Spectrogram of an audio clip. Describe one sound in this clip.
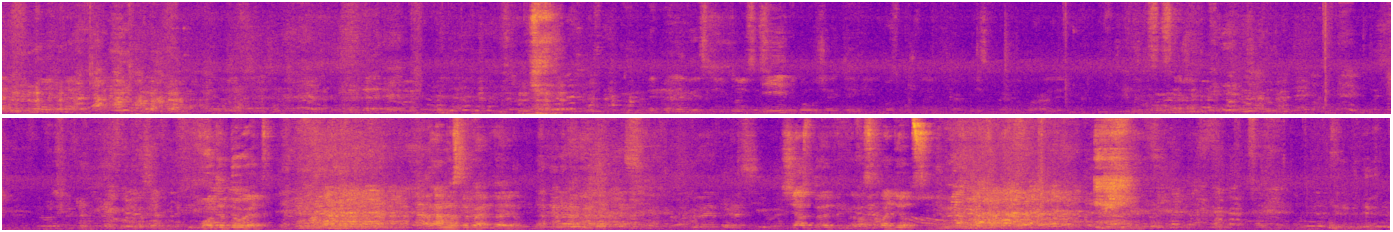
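A man talks with animation through a microphone and loudspeakers.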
